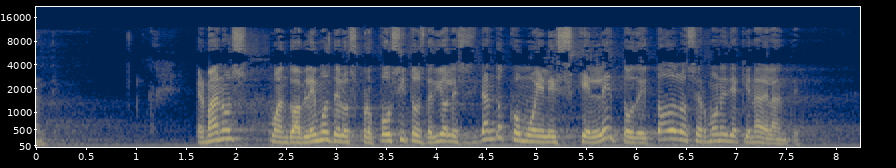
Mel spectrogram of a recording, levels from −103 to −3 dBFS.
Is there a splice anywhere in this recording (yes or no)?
yes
